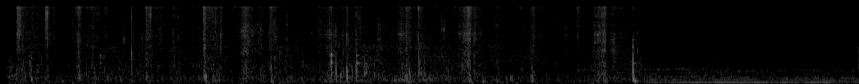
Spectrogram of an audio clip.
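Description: Footsteps crunching through dry fallen leaves and twigs on a forest path, with many sharp crackles. They stop abruptly about six seconds in, and a faint steady low hum remains.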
